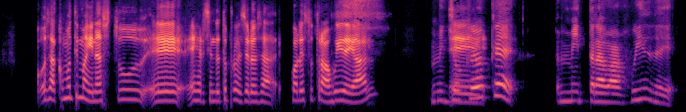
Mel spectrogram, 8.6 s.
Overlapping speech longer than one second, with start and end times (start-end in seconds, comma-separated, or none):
none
